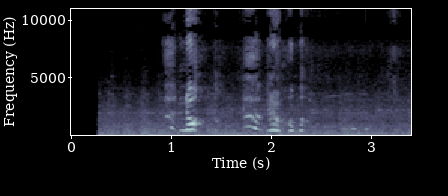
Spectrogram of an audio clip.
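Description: A young woman cries out in distress close by.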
